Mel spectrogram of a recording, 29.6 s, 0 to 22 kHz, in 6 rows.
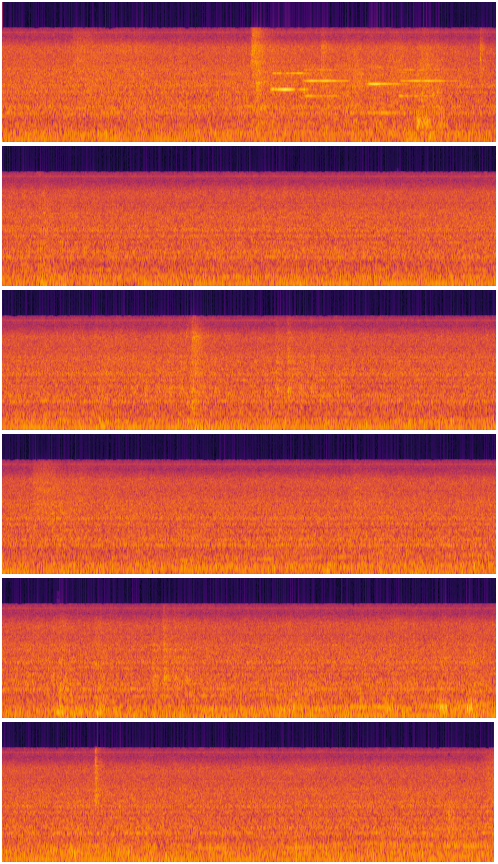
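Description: JR 221 series electric train running, heard from inside the passenger car as a steady rumble of wheels on rail. About three seconds in come a few short high beeps at different pitches. Through the second half a motor whine climbs steadily in pitch as the train gathers speed.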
